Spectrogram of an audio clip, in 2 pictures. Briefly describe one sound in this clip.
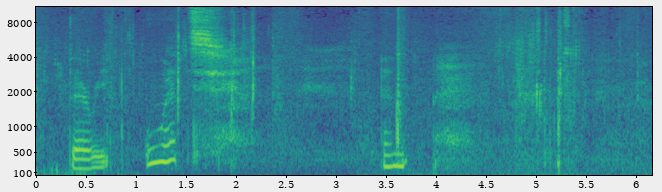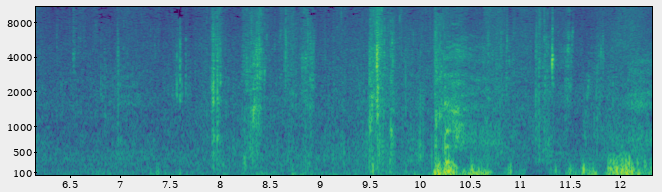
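Boots squelch and crunch through wet mud.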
